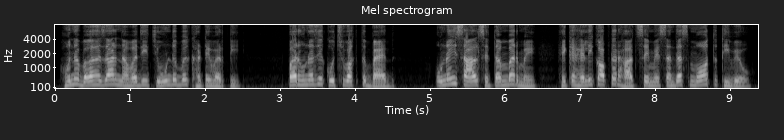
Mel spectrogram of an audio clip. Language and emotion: Sindhi, neutral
